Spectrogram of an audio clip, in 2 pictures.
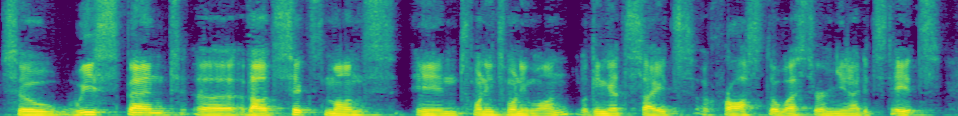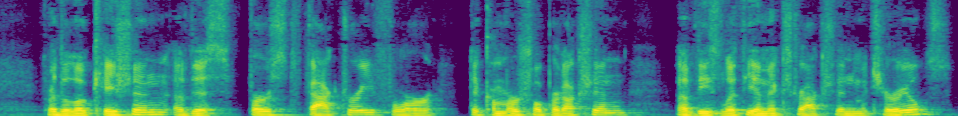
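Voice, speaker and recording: A man's voice: medium pitch, steady tone, a little slow, warm tone. A man from New York, a company executive giving a formal presentation at a board meeting, earnest and polite, with frequent "uh"s. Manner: earnest, filler-heavy, polite.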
